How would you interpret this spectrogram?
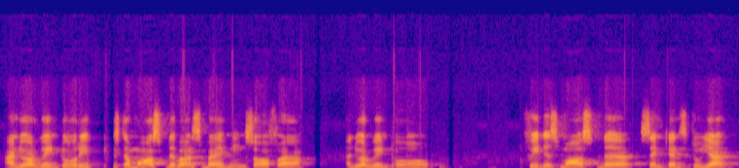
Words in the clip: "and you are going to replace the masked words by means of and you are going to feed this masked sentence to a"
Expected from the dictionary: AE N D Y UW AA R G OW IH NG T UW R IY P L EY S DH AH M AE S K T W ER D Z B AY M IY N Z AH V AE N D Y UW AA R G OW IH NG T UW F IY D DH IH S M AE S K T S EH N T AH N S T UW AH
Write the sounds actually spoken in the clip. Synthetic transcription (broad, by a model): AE N D Y UW AA R G OW IH NG T UW R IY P EY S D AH M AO S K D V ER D S B AY M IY N S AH F AE N D Y UW AA R G OW IH NG T UW F IY D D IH S M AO S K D S EH N T AH N S T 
